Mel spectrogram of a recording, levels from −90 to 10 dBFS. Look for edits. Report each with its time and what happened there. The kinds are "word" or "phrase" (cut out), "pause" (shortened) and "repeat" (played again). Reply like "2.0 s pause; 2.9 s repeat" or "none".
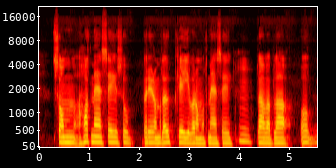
1.0 s word; 2.5 s word; 3.3 s word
